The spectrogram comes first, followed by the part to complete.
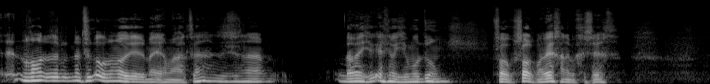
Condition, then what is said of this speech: Parkinson's disease. Nou, dat, ik schiet nou vol, dat, is, dat gebeurt altijd als ik dit, dit soort dingen vertel.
